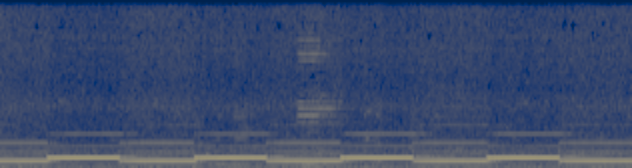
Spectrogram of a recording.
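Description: A two-tone electronic warning alarm alternating steadily between a high note and a lower note, each held a little under a second, over the low rumble of a slowly approaching diesel locomotive.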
